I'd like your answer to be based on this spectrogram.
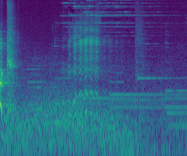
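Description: A goat in the video game Little Goody Two Shoes bleats once in a short wavering cry, close and moderately loud over faint game ambience, with no talk.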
